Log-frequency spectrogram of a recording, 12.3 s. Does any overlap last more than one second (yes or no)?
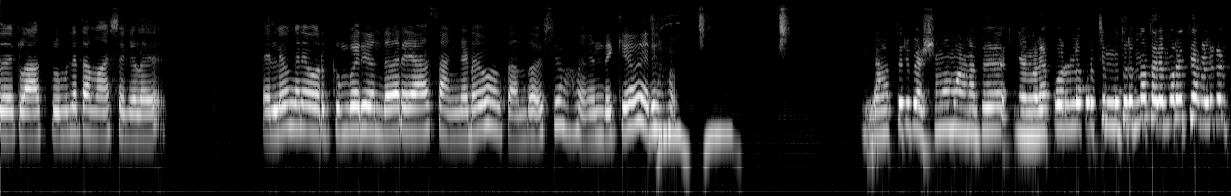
no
